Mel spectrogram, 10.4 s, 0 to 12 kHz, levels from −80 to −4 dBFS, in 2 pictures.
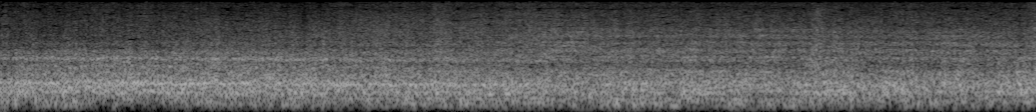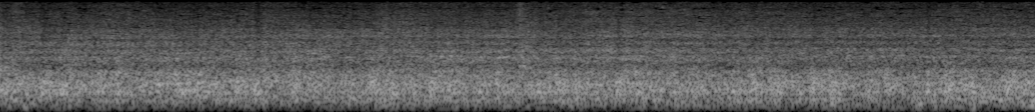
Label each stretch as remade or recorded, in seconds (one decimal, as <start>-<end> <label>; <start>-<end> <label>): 0.0-2.2 recorded; 2.2-3.6 remade; 3.6-7.5 recorded; 7.5-10.4 remade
